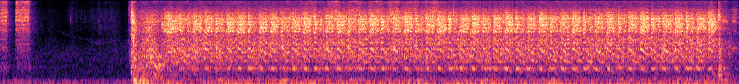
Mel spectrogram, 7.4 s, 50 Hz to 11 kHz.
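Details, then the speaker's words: 1971 Chevy C10, ignition system untouched: starter cranks the six evenly for about six seconds but it never catches; no spark seen; points possibly bad, distributor cap to be pulled; crank no start. "I guess no spark come we going to see if it's got spark so try that again I'm not seeing anything no spark"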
